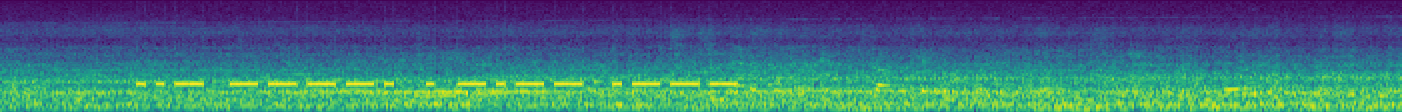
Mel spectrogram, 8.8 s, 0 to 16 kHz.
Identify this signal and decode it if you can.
Morse code, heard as a keyed tone, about 20 wpm, 870 Hz, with the noise inside a subway train. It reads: U9EYJ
